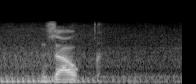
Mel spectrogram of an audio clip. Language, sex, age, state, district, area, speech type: Assamese, male, 18-30, Assam, Lakhimpur, rural, read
